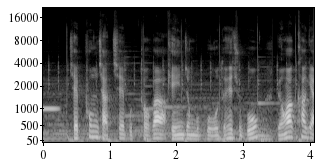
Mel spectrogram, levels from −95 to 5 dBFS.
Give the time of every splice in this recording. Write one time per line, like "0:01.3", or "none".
0:01.9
